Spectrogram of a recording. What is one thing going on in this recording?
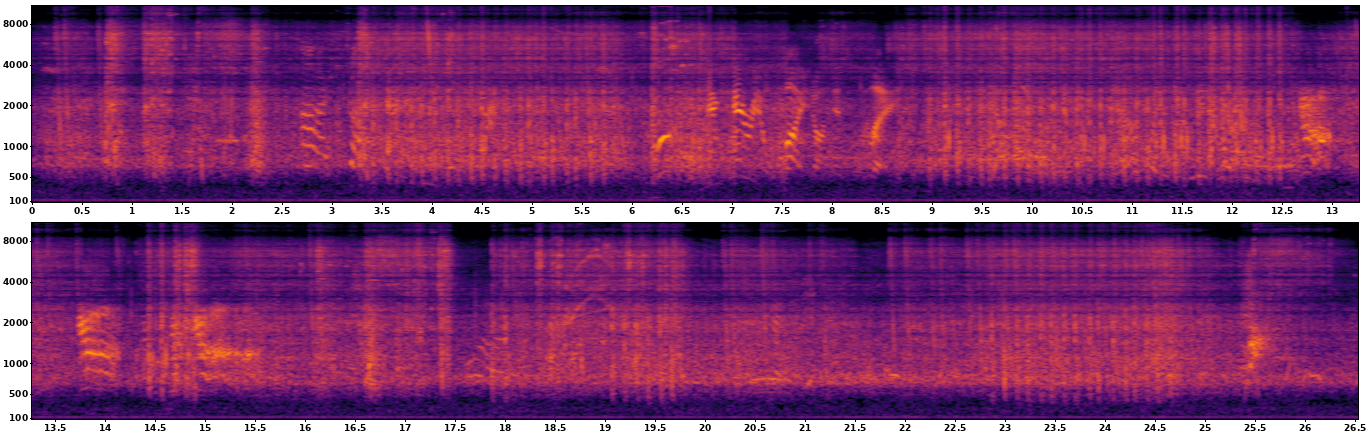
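Rapid gunfire and blasts from a video game play through a small speaker.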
